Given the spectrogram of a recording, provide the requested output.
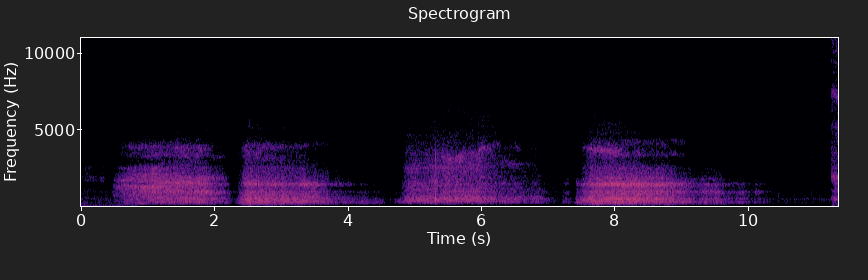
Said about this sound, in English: of air that might have been water for how much effort it demanded the caller's lungs to exert in moving it. The silence surrounding each labored breath seemed to occupy physical space.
